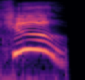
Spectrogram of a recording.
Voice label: info girl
